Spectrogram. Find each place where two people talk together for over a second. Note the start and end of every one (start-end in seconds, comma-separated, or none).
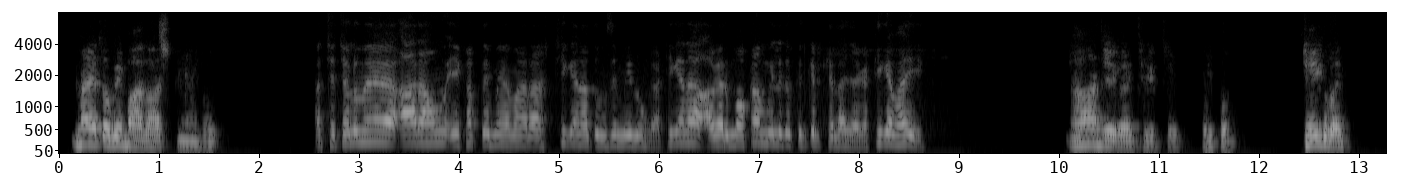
none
